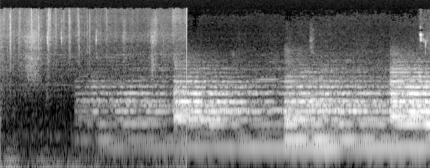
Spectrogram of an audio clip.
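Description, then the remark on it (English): A church passing bell, rung to warn of an impending death, tolls slowly and steadily, about four resonant strokes a couple of seconds apart, each ringing on into the next, with a rain-like hiss underneath at the start. “Legend has it that whenever a death is imminent within the parish of Llanwit Major, the passing bell is said to ring out over the town without the help of human hands.”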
